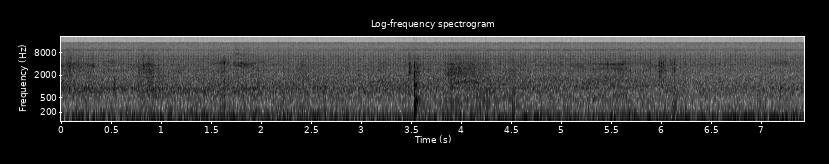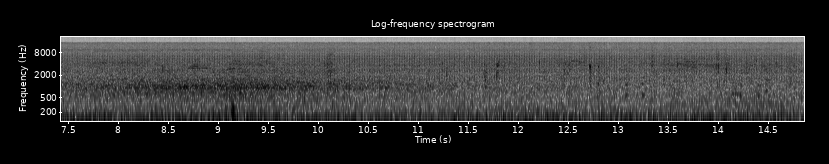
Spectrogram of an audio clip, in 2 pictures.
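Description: Near silence: a faint steady low hum of background noise, with a few faint clicks, the clearest about three and a half seconds in.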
